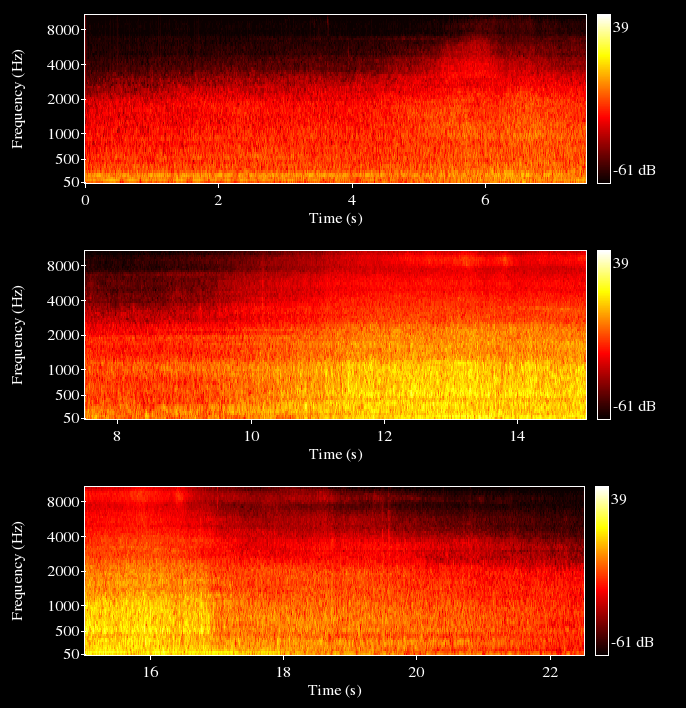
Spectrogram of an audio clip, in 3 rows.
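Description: A six-car train of two coupled NI Railways Class 3000 diesel multiple units accelerating past. A low engine hum builds as the train approaches and grows loud for several seconds as it passes. It drops off fairly sharply about 17 seconds in, then fades as the train runs away.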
